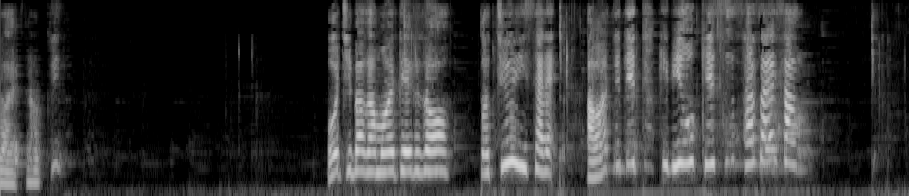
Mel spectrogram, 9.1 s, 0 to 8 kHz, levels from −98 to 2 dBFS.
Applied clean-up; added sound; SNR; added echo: neural mask model DeepFilterNet 3.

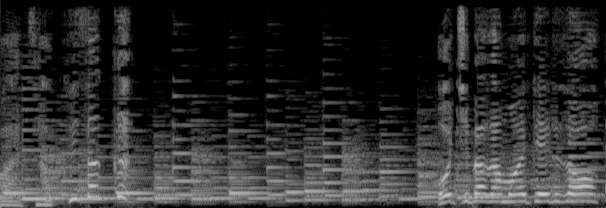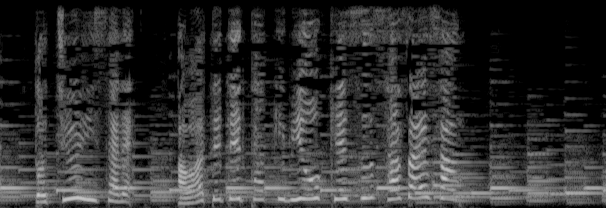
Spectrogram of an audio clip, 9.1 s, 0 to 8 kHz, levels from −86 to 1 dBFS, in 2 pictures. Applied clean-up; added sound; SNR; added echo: none; none; none; none.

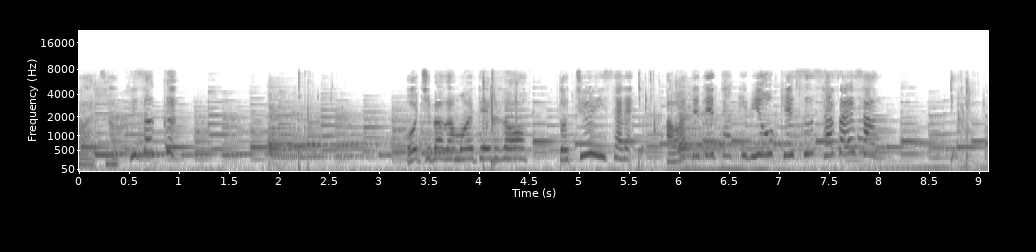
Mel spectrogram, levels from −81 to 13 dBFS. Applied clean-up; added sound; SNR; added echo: none; Splash, splatter + Piano; 9 dB; none.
